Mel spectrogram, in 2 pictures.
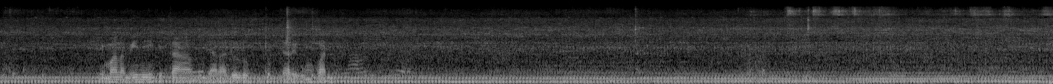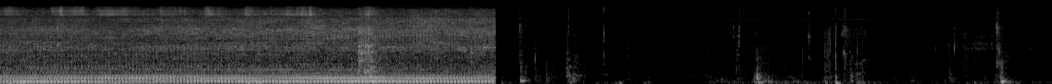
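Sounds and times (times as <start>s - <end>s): small engine idling: 0.0s - 15.5s.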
